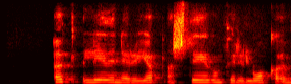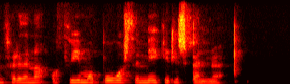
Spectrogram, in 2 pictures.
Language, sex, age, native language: Icelandic, female, 30-39, Icelandic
